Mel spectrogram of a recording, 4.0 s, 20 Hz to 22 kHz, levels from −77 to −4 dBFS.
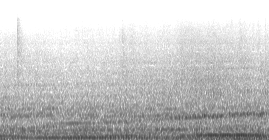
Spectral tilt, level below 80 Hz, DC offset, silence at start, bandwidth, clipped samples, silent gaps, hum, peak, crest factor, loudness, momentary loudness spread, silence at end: -6.5 dB/octave; -40 dBFS; under 0.1%; 0 s; 14 kHz; under 0.1%; none; none; -16 dBFS; 12 dB; -30 LUFS; 5 LU; 0 s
